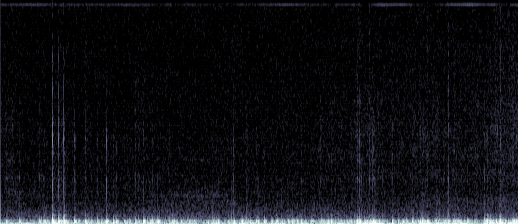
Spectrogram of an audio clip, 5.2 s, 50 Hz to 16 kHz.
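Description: Fingertips and short nails of both hands scratch a hollow, silver metal mesh microphone grille. The result is a dense, low, rumbling scratch with a steady rasping texture and a faint tone around 250 Hz. Brief, brighter clicks rise out of it now and then.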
